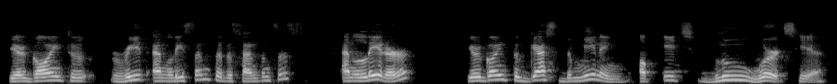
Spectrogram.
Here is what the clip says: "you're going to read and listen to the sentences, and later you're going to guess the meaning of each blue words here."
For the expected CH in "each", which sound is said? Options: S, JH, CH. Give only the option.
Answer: CH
